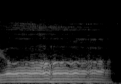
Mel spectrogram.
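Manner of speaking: loud, drawn-out mock-menacing groan; mock evil donkey. Mocking the idea that a donkey sounds evil, loud evil donkey voice. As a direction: stretch it out like a hammed-up evil donkey. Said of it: "when he speak, he say".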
